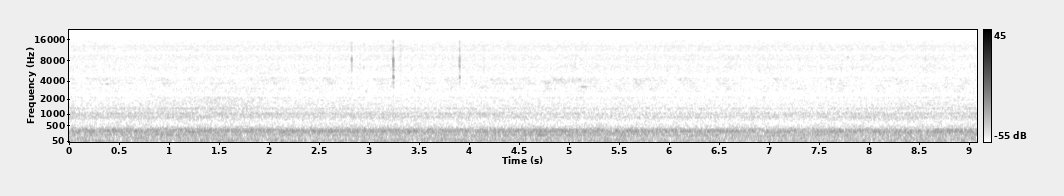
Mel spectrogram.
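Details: Steady low rumble of distant traffic, with a few faint clicks and no animal calls.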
